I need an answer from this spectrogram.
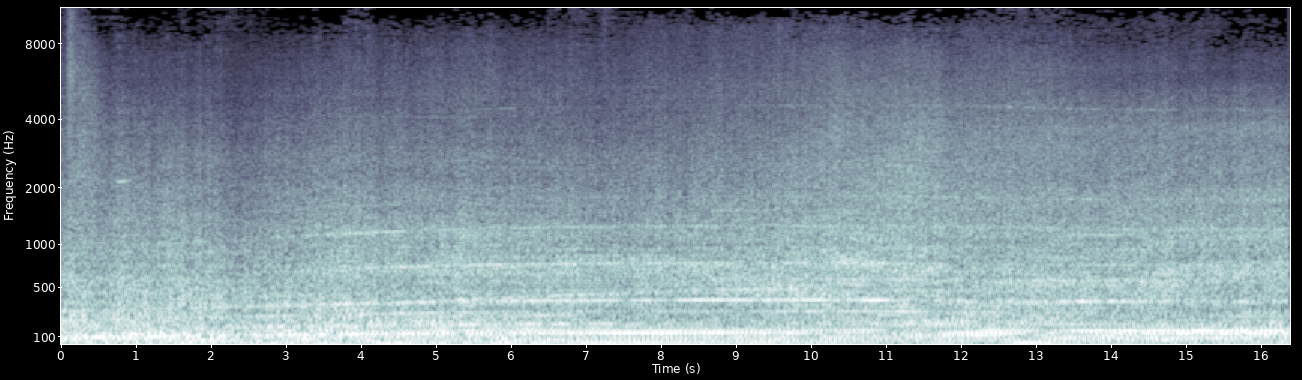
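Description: NJ Transit passenger train of multilevel coaches rolling along the rails, with the steady low drone of its diesel locomotive's engine under the wheel and rail noise as the train pulls away.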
